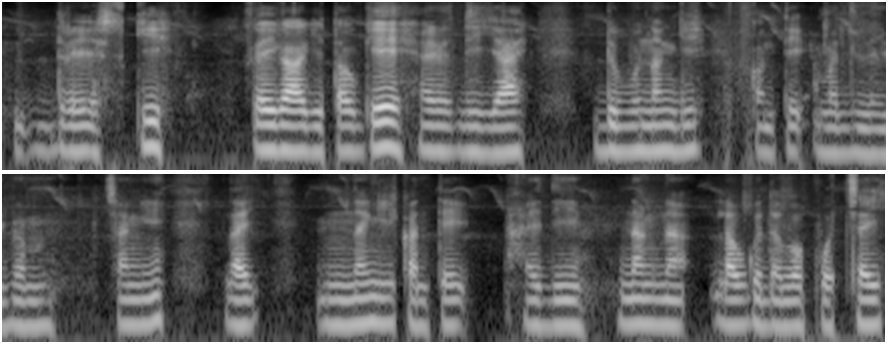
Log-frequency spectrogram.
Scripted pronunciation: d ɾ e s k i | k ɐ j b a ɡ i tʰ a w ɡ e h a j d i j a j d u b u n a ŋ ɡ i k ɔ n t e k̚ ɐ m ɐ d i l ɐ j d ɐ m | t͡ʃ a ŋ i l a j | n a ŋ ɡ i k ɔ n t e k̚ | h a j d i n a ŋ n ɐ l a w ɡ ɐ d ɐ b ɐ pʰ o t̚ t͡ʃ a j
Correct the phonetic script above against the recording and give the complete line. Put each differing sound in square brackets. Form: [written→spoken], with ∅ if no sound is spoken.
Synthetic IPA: d ɾ e s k i | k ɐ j [b→ɡ] a ɡ i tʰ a w ɡ e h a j d i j a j d u b u n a ŋ ɡ i k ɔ n t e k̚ ɐ m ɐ d i l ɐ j [d→b] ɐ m | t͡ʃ a ŋ i l a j | n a ŋ ɡ i k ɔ n t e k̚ | h a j d i n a ŋ n ɐ l a w ɡ ɐ d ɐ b ɐ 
